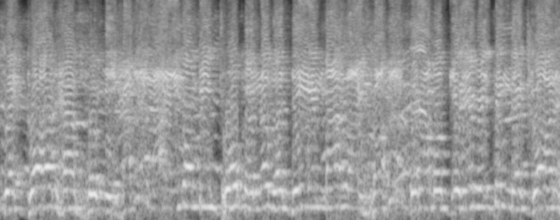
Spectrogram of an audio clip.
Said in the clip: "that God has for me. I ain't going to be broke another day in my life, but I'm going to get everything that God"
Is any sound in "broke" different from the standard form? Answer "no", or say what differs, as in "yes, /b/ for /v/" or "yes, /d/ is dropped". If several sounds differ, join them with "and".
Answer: yes, /k/ is dropped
